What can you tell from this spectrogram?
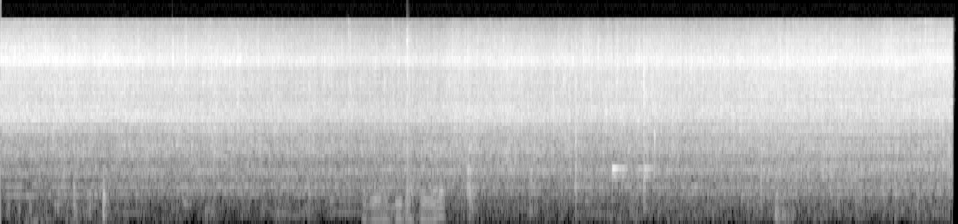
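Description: Canned sardines in tomato sauce and sliced onion sizzling steadily as they fry in a hot wok, with a metal spatula knocking and scraping against the pan now and then.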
